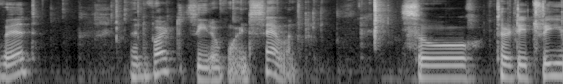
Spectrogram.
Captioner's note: keyboard clicking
